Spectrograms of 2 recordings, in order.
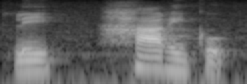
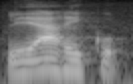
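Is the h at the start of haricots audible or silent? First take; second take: audible; silent. First: The h sound is breathed out audibly. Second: The h sound is silent. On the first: The speaker calls it wrong. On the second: The speaker calls it right.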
